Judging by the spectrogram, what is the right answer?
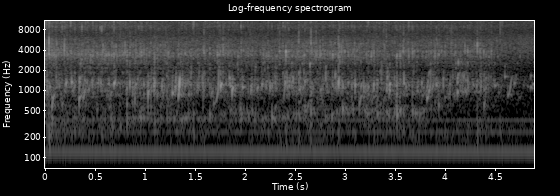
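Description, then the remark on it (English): Water trickles and dribbles steadily into a bucket as a sponge is squeezed out, a soft continuous splashing with small droplet patters, fairly quiet, with no talking. “Until we pull it out of the bucket and we empty it.”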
